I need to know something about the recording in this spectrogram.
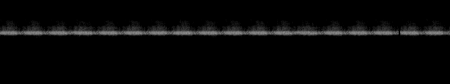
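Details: Crickets on a summer night in a moonlit farm meadow give a high, tinkling, rapidly pulsed chirp, around four pulses per second, steady to the end with one brief dip.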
